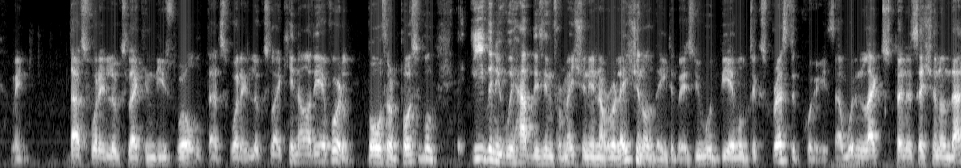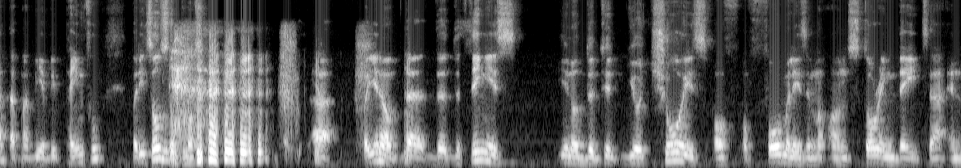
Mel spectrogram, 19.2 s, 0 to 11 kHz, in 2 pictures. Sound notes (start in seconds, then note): 11.2 laughs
